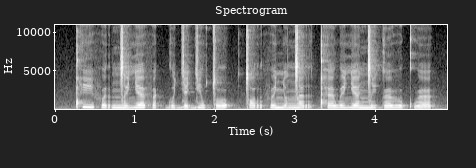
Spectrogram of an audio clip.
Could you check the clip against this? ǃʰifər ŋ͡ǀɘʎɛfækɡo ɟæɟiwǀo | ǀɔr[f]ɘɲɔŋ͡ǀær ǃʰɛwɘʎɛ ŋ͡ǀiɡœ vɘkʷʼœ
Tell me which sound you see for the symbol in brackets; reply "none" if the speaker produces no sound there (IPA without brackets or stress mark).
f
